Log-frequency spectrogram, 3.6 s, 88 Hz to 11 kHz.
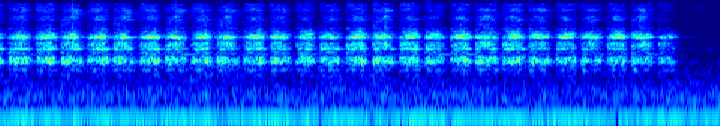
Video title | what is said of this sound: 2002 LS430 Cylinder Heads Replacement | You can hear the rubbing.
